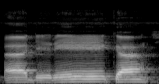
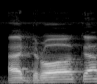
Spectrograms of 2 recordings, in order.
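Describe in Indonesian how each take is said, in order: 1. Vokal setelah r condong ke e. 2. Vokal setelah r adalah a terbuka.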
